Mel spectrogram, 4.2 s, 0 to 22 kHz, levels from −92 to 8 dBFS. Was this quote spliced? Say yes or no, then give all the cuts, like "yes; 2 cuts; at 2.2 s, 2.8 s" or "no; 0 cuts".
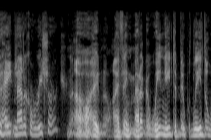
no; 0 cuts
